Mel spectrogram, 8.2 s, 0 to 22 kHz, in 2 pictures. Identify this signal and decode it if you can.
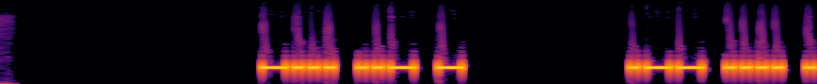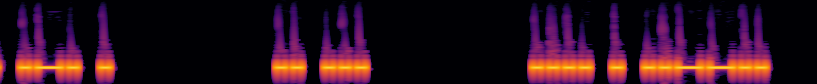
Morse code, heard as a keyed tone, about 30 wpm, 700 Hz. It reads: BUT WHERE IS HE?
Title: 3x Word-Spacing - Sentences from Top 200 Words - 30wpm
